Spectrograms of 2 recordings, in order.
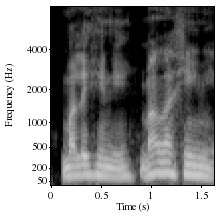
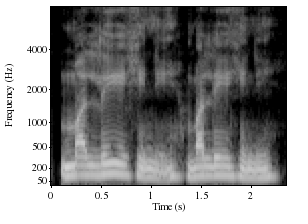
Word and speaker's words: malihini: Yeah, so that's a common, I don't want to say mispronunciation, but yeah, a lot of people think there's an actual A after the L, but it's an I, so it's going to be malihini.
